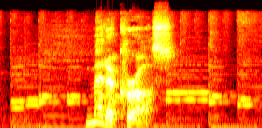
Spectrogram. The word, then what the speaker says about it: Metagross: Metagross. There's a G right there.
